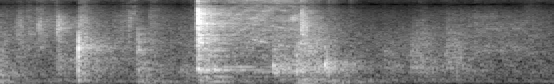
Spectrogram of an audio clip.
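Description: A car bonnet creaks as it is lifted.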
